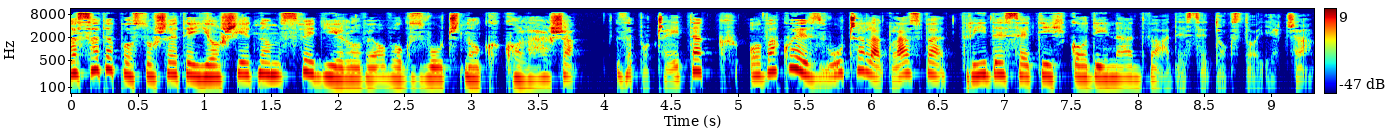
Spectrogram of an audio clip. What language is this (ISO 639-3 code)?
hrv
